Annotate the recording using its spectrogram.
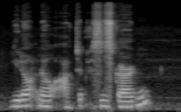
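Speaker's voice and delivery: soft, toneless, innocent-sounding delivery.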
